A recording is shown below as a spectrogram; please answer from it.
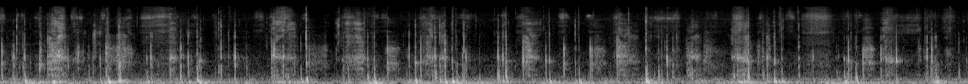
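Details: French Bulldog indoors chewing a beef-flavored Nylabone chew toy: dense, irregular crunching and gnawing clicks mixed with soft, rhythmic breathy panting, steady throughout with no other sounds.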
